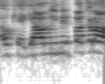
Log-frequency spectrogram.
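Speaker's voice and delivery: ordinary delivery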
